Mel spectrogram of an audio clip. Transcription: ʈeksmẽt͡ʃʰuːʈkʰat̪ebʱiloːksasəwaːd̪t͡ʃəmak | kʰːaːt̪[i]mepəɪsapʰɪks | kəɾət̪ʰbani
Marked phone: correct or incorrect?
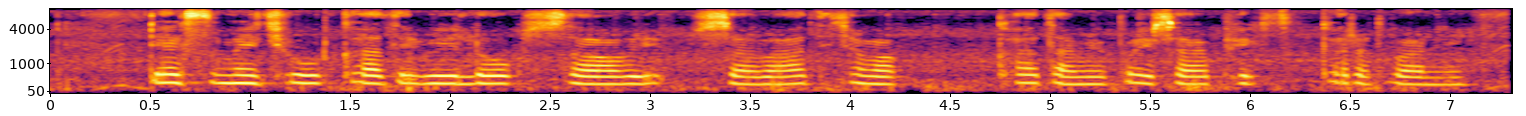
incorrect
